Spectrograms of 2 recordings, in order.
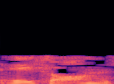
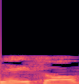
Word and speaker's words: Asoh: The date was November 22nd, 1968, and Captain Asaw, it's spelled A-S-O-H, he was a pilot for Japan Airlines.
